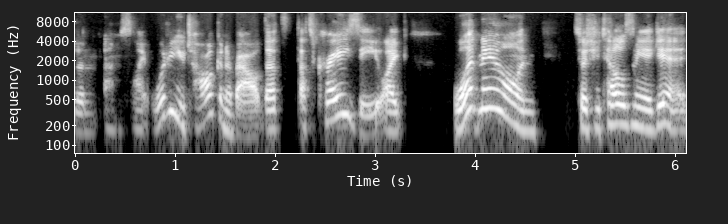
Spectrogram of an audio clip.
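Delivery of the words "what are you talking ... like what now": mock baffled, confused, puzzled tone with swooping pitch. Retelling own reply to upset news, imitating own puzzled reaction. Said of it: "look at her real puzzled".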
